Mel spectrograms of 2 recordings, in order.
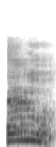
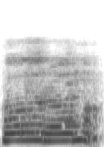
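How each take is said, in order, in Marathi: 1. र आणि म यांमध्ये स्वर नाही, ते जोडलेले आहेत. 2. र आणि म यांच्यामध्ये एक स्वर येतो.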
